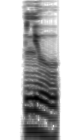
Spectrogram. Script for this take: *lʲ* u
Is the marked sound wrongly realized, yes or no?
no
